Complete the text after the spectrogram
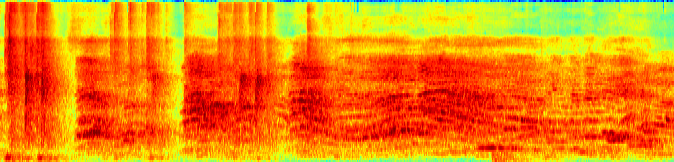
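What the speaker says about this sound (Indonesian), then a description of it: "Ayo, tepuk semangat." A school class does a rhythmic spirit clap in a classroom: several sharp, unison claps and thumps in quick succession early on, then children's voices shouting and chanting together, loud and close.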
